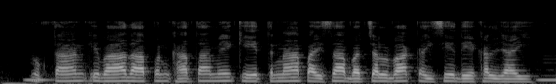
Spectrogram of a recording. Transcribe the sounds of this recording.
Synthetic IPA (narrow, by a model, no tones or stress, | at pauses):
bʊkt̪aːnkebaːd̪aːpənkʰaːt̪amẽkeːt̪napɛɪsabət͡ʃəlbakɐɪsed̪eːkʰəld͡ʒaːiː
